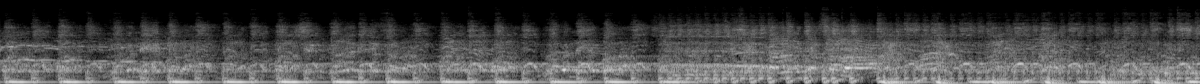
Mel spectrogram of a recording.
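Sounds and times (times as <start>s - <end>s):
dance music with pounding bass: 0.0s - 12.0s.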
